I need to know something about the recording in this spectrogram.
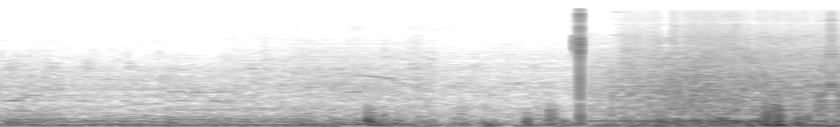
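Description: A boat's engine running at low speed, a steady low rumble. About three seconds in there is a single sharp click, and after it the background is a steadier hum with wind on the microphone.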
